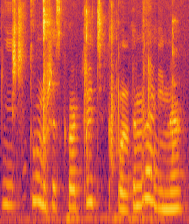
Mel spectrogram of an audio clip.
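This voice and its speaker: A woman's voice: high voice, fast talker, background noise. A woman chatting while playing a game with a friend, giggling often and playfully complaining. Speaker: co-player. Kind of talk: casual let's-play chat.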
